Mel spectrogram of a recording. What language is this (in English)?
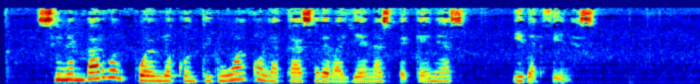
Spanish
